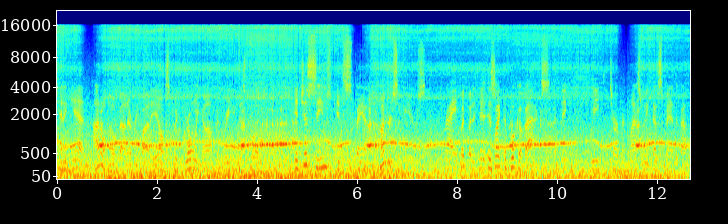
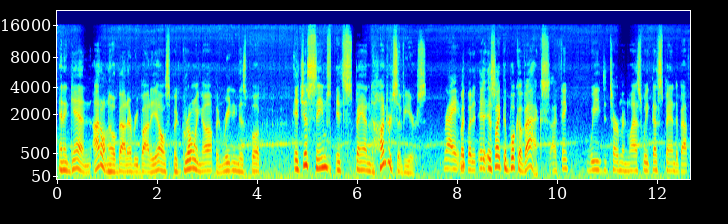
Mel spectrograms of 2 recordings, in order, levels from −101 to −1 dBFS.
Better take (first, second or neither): second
